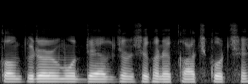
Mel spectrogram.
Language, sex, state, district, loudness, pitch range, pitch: Bengali, male, West Bengal, Jhargram, -15 LUFS, 125-130 Hz, 130 Hz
